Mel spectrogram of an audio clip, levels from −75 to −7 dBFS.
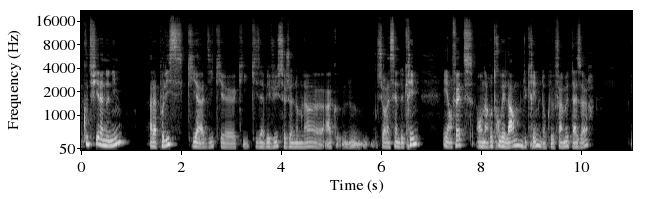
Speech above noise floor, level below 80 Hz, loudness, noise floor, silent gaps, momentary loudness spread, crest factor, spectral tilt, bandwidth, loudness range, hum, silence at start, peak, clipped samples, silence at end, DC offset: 42 dB; -66 dBFS; -26 LUFS; -68 dBFS; 1.18-1.26 s; 12 LU; 22 dB; -5 dB/octave; 19 kHz; 5 LU; none; 0 s; -4 dBFS; under 0.1%; 0.8 s; under 0.1%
